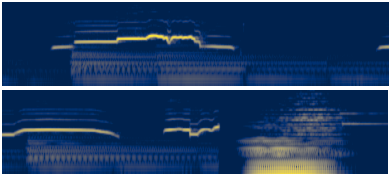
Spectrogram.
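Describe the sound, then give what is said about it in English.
A Spanish clay ocarina plays hollow, breathy flute-like notes in three short phrases with sliding pitches, followed by a loud, low, rumbling burst at the end. No one speaks. “But if you're lucky, you're going to hear the beautiful dulcet tones of this clay Spanish ocarina.”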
